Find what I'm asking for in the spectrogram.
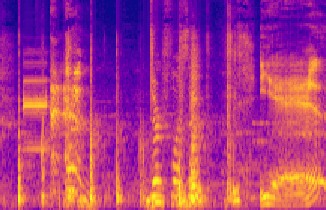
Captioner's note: clears throat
